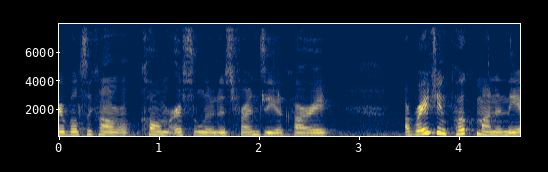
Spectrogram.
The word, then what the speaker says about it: Akari: very good work indeed akari you got the fragment back safe and sound it's a car Ray it's akari actually she told me but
